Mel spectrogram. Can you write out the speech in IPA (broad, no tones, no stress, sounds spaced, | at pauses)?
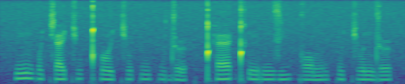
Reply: ĩ b ɔ c æ c u ǃʰ ɔ̃ ə̯ c ʊ p u p u d ə˞ | ǃʰ æ ǃʼ ĩ r n z i ɡ ɔ m u p ʊ c ʊ n d ə˞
